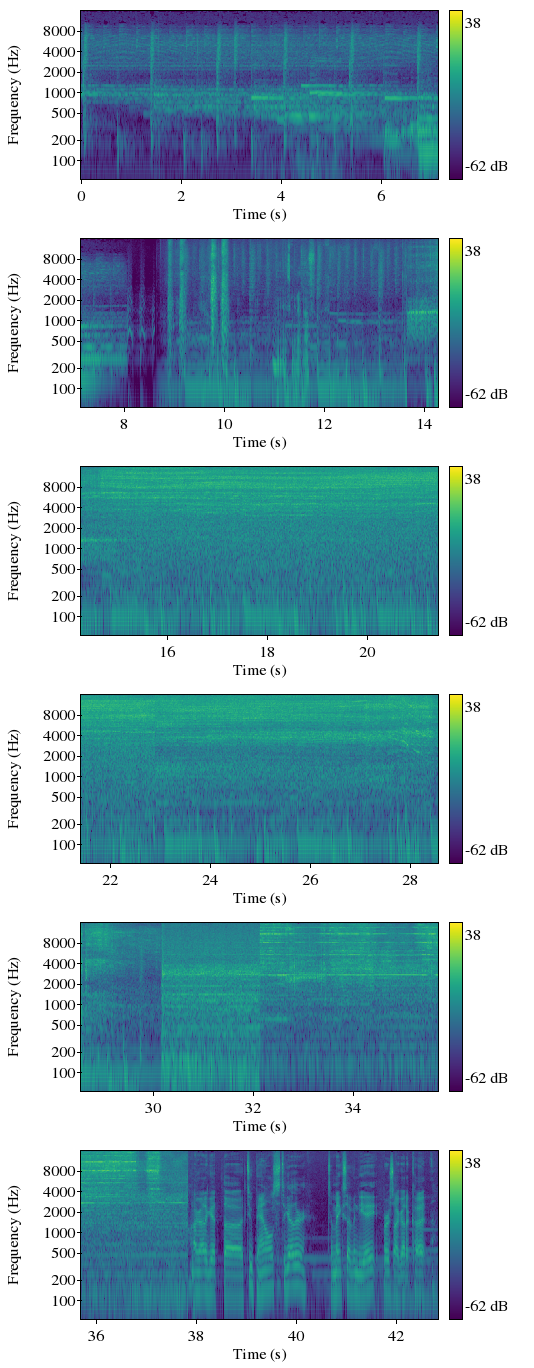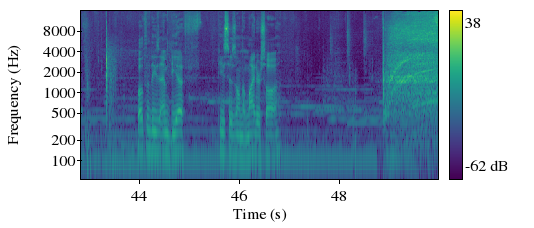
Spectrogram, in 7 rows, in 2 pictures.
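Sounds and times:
circular saw cutting plywood: 13.6 - 37.8, 48.8 - 49.9
saw blade spinning down whine: 13.7 - 33.2, 48.9 - 49.9.

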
